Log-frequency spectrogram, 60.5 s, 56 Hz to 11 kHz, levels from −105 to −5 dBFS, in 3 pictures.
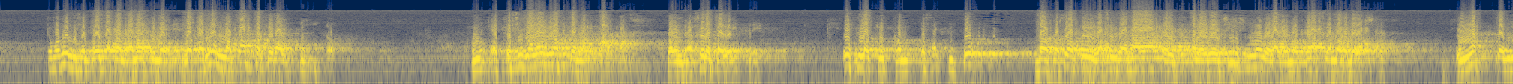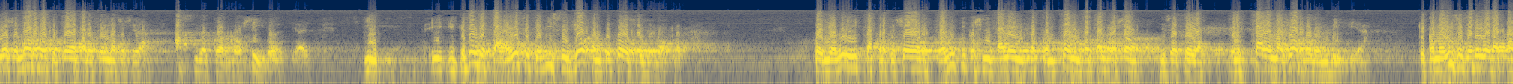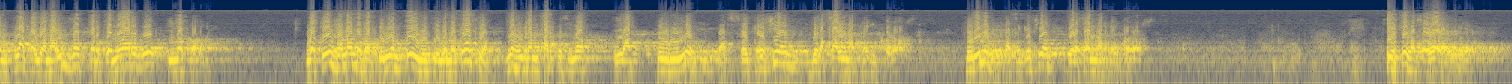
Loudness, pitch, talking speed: -6 LUFS, 185 Hz, 140 wpm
